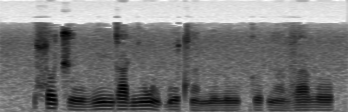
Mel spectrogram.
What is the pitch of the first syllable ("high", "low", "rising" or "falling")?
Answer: high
